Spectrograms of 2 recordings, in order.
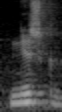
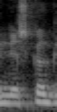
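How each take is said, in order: First: The final vowel is silent, ending on 'k'. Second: The word ends with a clear final 'a' vowel. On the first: "ए को silent करके generally pronounce करा जाता है" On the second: "आप इसको निष्का या निष्का ग्रीवा भी बोल सकते हो"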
